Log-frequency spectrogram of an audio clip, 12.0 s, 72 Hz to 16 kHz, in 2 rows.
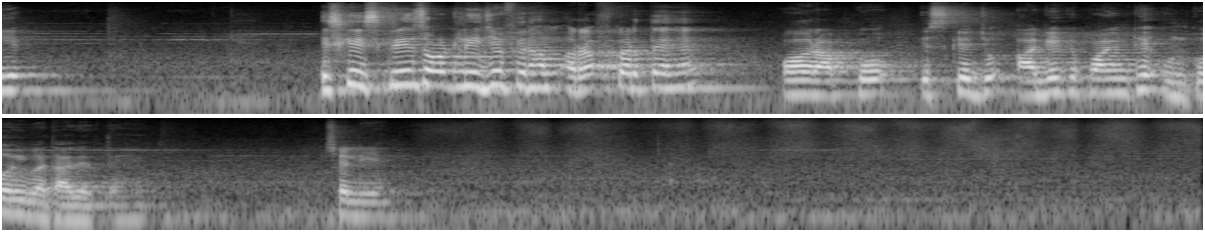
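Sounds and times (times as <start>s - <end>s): cloth duster rubbing chalkboard: 8.1s - 12.0s.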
